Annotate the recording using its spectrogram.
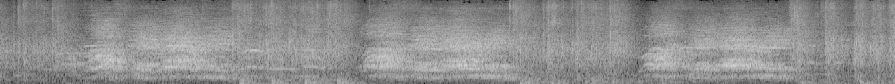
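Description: A large crowd chants loudly in rhythmic bursts in a big echoing hall.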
